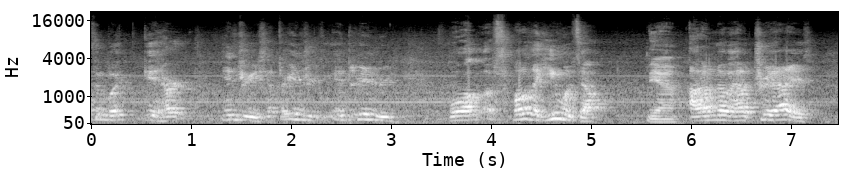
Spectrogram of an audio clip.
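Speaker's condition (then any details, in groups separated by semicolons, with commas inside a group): Cerebral palsy; from birth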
